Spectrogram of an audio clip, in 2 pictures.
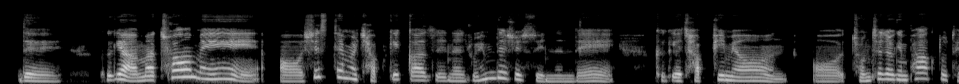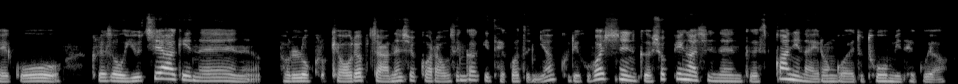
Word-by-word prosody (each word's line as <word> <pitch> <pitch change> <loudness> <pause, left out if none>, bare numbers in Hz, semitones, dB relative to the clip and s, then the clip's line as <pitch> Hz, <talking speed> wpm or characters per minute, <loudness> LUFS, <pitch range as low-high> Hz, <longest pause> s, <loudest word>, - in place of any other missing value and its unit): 네. 150 -6 0 0.4
그게 205 +3 +5
아마 185 +1 +7
처음에 255 - +5 0.2
어 140 0 0
시스템을 325 - +1
잡기까지는 185 -7 -1
좀 180 - -5
힘드실 260 0 +1
수 195 - -4
있는데 135 +1 -4 0.4
그게 165 - 0
잡히면 165 - 0 0.3
어 135 0 -4
전체적인 215 +6 +1
파악도 260 -2 0
되고 145 +2 -1 0.3
그래서 160 -2 0
유지하기는 165 - 0 0.3
별로 150 0 0
그렇게 150 - -6
어렵지 155 +6 0
않으실 165 +8 -2
거라고 145 -5 -5
생각이 195 +2 -5
되거든요. 165 +8 -6
그리고 135 - -9
훨씬 230 -4 +2
그 145 - -1
쇼핑하시는 185 - -1
그 130 - -5
습관이나 205 - +1
이런 135 +2 -5
거에도 125 -1 -7
도움이 145 -3 -2
되고요. 120 -1 -9
165 Hz, 305 characters per minute, -22 LUFS, 145-225 Hz, 0.4 s, 아마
